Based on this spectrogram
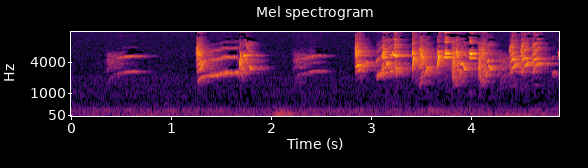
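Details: European goldfinch starting with a soft thin whistle, then a buzzy note, then breaking into a quick, jangling twittered song of liquid chirps.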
